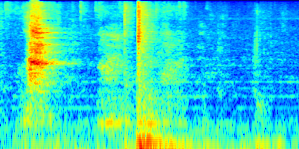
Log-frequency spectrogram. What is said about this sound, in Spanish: Perdón, fui a pasar a los perrines porque a veces pasan perros y se alocan épicamente, güey.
